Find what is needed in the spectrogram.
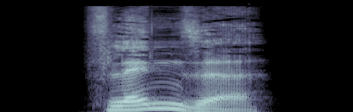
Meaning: inflection of flensen: 1. first-person singular present 2. first/third-person singular subjunctive I 3. singular imperative
- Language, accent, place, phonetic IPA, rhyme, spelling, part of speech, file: German, Germany, Berlin, [ˈflɛnzə], -ɛnzə, flense, verb, De-flense.ogg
